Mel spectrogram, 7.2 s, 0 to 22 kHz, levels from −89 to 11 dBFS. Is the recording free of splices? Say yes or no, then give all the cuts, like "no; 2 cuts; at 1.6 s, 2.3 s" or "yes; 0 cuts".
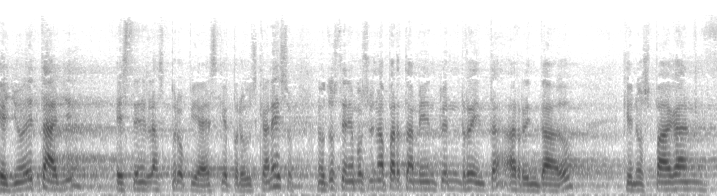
yes; 0 cuts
